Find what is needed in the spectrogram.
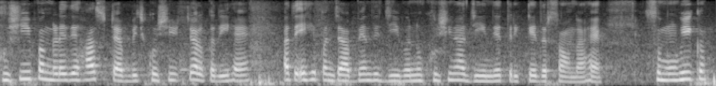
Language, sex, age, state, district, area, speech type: Punjabi, female, 45-60, Punjab, Barnala, rural, spontaneous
